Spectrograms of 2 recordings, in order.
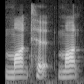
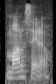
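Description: First: The T sound is pronounced hard. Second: The T sound is dropped entirely. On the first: The speaker calls it wrong. "I've been pronouncing the T too hard and saying Montesano" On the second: The speaker calls it right. "Like no T, hard A"

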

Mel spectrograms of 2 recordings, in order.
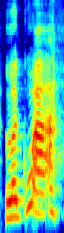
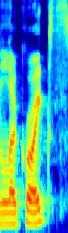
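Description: First: The name is said in a French way. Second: The name is said in a Midwestern American way.

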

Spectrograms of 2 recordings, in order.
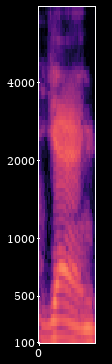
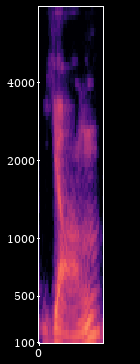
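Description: First: The vowel is a hard A sound. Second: The vowel is a soft A sound. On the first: The speaker calls it wrong. "not Yang" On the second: The speaker calls it right. "soft A"

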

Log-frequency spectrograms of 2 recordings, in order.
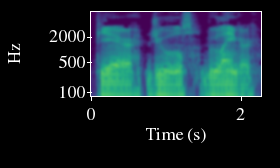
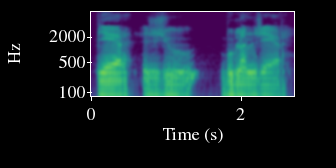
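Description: First: The name is said with a Texan accent. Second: The name is said with an attempted French accent. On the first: "In Texas, it would be" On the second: "I completely butchered that pronunciation in French, but I tried my best"

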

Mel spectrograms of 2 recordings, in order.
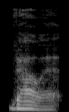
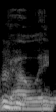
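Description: First: The word is said with a British pronunciation. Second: The word is said with an American pronunciation. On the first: "since I've listened to so many audiobooks, I cannot help but say valet" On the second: "as I would say in American"

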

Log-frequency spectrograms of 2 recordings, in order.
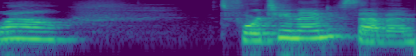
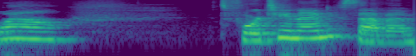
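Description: First: It sounds hesitant and unsure. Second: The same.

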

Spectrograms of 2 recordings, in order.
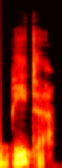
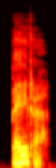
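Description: First: It is said in a British accent. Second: It is said in an American accent.

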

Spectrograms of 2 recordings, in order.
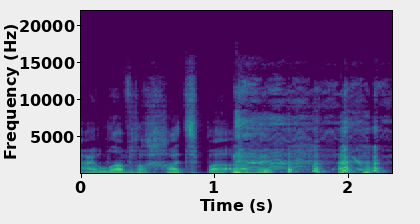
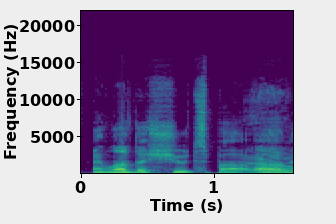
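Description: First: It is said in the speaker's normal way. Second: It is said in a mock-Protestant way.

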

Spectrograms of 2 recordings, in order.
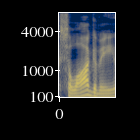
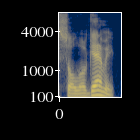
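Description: First: It is said as one word rhyming with 'polygamy'. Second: It is said as two parts, 'solo gammy'. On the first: "sounds like sologamy, like polygamy" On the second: "I'm going to say solo gammy"

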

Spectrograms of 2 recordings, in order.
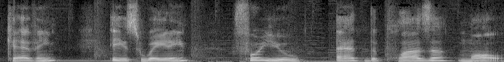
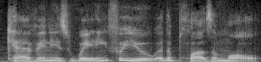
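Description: First: It is said more slowly. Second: It is said at normal speed.

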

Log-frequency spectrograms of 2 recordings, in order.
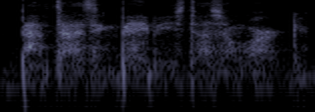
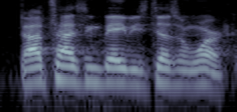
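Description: First: The sentence is spoken in a whisper. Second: The sentence is spoken in a full voice. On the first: The speaker wants the claim kept quiet. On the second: The speaker states the claim openly.

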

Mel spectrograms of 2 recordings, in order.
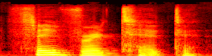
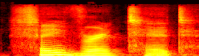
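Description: Both takes have the same delivery.

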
